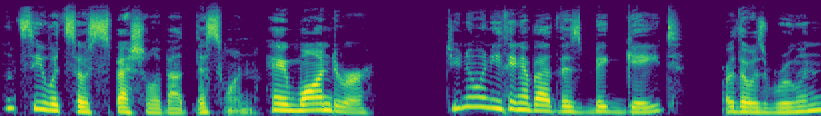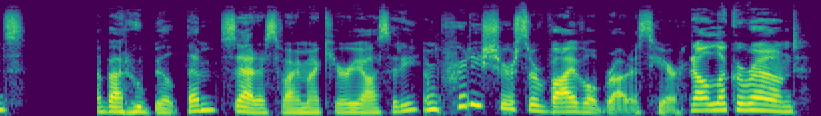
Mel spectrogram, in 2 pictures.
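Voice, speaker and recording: A woman's voice: low-pitched, animated, moderate pace, dry recording. An actress playing a tough, weary, sardonic female soldier in a sci-fi video game, blunt and dry in manner. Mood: businesslike. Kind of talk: scripted video game character dialogue.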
